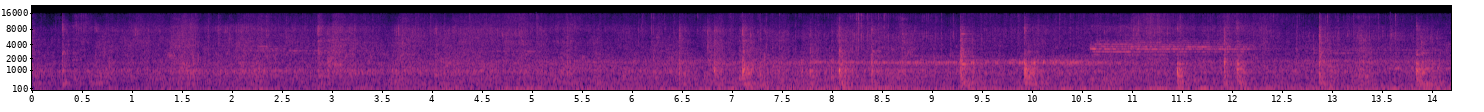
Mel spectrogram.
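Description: Red-chilli paste and chopped garlic sizzling in hot oil in a stainless-steel kadai while being stirred. In the second half a metal spatula scrapes and knocks against the pan several times.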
